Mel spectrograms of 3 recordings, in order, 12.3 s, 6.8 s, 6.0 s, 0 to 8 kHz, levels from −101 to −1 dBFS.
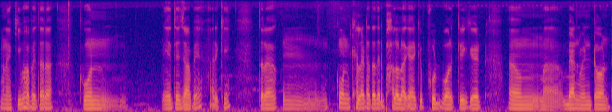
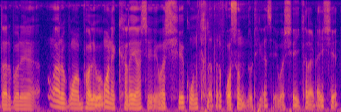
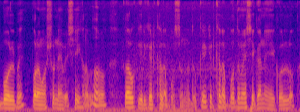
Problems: none marked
